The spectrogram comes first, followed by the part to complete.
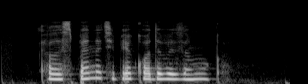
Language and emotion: Russian, neutral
